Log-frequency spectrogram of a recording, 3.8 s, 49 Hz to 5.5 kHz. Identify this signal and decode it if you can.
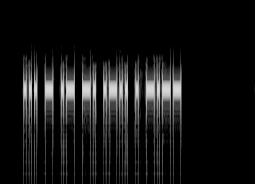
Morse code, heard as a keyed tone, about 30 wpm, 550 Hz. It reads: STANLEY
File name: Ultimate Word List / 30WPM Ultimate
